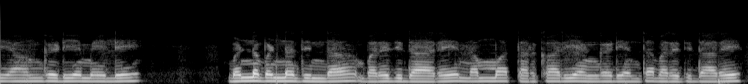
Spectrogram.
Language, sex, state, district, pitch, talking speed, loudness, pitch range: Kannada, male, Karnataka, Bidar, 145 Hz, 90 wpm, -18 LUFS, 140-150 Hz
